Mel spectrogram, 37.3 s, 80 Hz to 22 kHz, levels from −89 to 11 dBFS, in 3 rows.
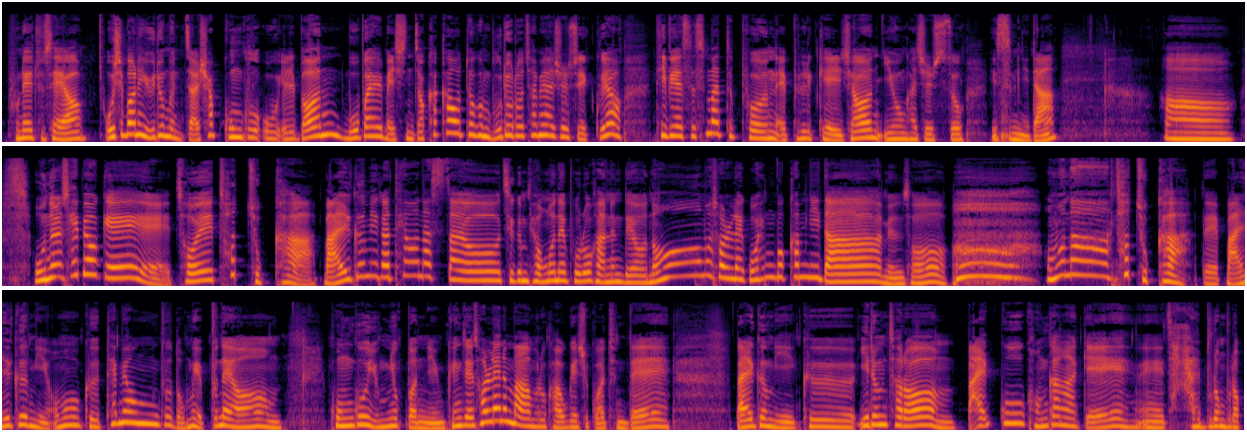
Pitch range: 175-275 Hz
